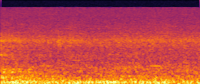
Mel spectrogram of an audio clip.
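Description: A steady low rumble with a faint hiss above it, with no voice.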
